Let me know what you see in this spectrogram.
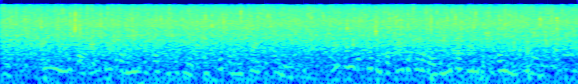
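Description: Gentle rain falling steadily, a soft even hiss with scattered drop ticks. A faint, low, wavering murmur runs underneath.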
